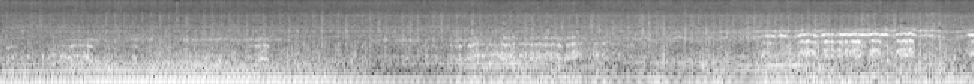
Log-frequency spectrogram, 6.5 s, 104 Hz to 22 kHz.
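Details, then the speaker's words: Big-turbo Audi A4 B7 1.8T 20V after a dyno run: low steady drone with a repeating knock about four per second, seemingly from the head; oil changed and head components re-torqued, noise remains, possibly bearing knock or internal damage suspected. "So I hoped that I was going to see something that's loose here, because it sounds like it's coming from the head if you listen to the piece of clip again."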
